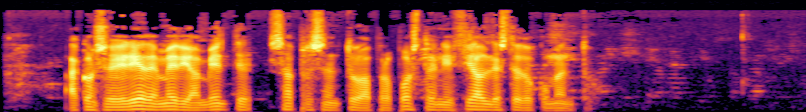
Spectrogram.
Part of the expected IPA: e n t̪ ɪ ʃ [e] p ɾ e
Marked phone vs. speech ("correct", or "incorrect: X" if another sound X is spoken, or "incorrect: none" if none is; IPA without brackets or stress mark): incorrect: a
